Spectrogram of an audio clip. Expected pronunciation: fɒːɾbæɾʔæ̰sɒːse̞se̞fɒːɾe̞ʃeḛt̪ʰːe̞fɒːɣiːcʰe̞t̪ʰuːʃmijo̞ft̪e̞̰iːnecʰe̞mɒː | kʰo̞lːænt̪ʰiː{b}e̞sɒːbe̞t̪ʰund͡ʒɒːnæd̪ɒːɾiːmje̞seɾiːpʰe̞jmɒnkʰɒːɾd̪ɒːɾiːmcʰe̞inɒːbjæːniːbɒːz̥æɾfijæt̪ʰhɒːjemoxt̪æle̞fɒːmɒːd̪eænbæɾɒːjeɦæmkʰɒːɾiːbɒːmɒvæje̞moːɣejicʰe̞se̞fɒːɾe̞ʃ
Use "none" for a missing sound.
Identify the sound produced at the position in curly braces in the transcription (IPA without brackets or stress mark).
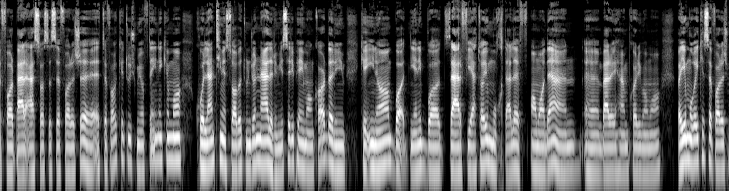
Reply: m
